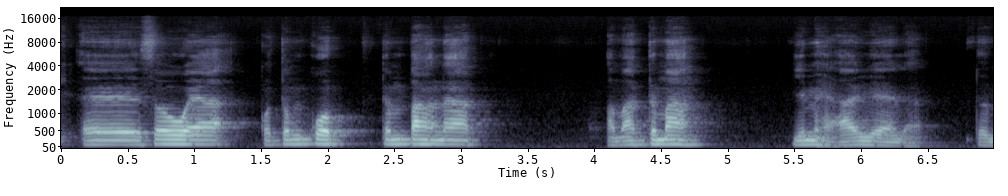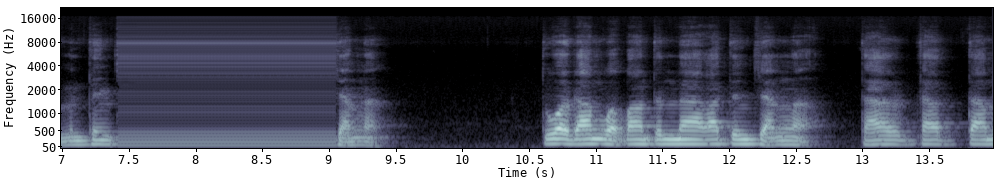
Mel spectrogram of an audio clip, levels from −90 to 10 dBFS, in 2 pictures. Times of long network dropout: none

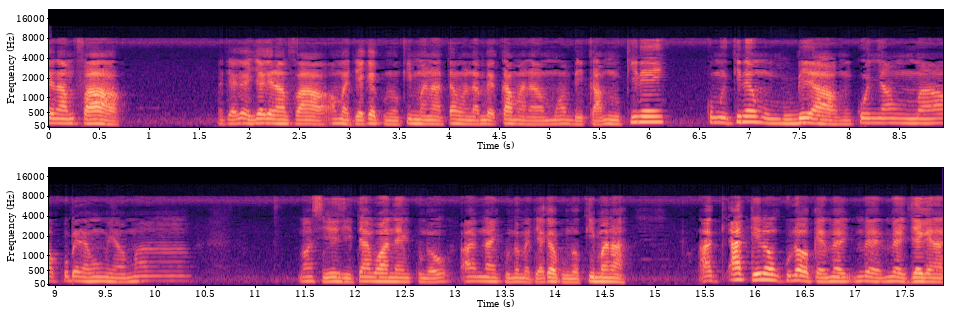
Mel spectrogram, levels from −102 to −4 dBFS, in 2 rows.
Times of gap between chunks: none

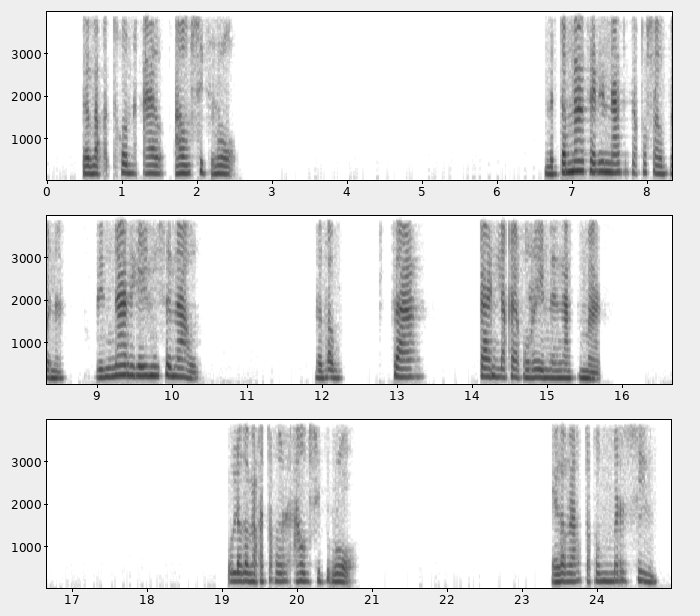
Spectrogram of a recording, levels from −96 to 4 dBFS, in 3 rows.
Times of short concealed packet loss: 2.39-2.45, 12.05-12.10

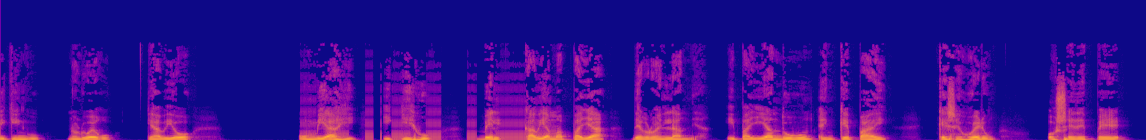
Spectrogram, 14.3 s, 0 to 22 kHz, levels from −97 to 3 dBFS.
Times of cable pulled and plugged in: none

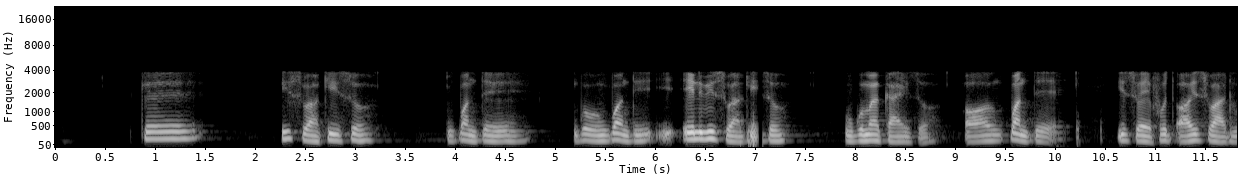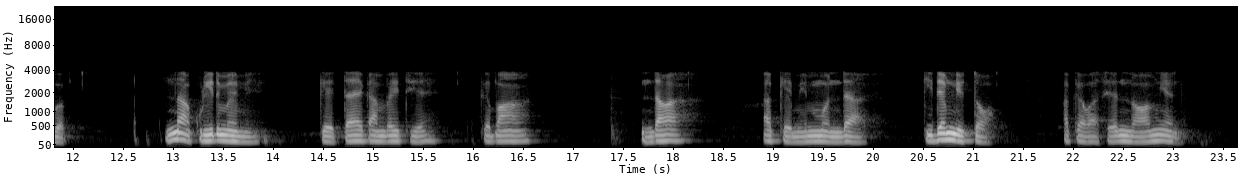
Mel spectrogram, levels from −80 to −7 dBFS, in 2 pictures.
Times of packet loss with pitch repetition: 6.85-7.07, 10.01-10.23

